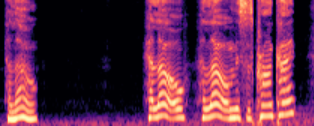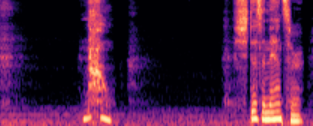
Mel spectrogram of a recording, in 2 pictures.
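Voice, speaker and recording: A woman's voice: medium pitch, extremely slow, pauses often. A woman playing a polite, flustered overnight radio host in an audio drama, folksy and courteous in manner. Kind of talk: naturalistic radio drama acting.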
